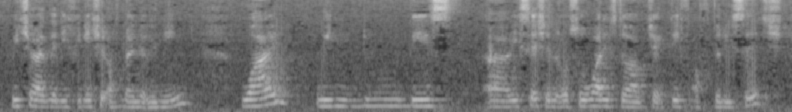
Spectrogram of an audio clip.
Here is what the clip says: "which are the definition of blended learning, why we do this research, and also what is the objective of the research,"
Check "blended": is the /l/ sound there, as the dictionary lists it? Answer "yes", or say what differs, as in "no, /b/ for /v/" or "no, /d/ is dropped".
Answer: no, /l/ is dropped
